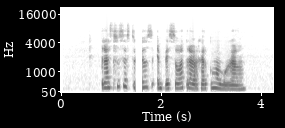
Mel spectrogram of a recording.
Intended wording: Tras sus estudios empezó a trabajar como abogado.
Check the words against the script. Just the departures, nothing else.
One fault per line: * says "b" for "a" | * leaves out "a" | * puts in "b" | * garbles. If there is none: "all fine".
all fine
